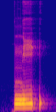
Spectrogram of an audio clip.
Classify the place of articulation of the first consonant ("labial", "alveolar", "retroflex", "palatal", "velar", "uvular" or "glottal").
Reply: alveolar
